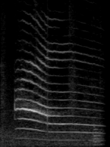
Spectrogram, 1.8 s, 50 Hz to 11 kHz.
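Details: Trapped domestic cat on a 12th-floor apartment ledge in China as rescuers try to coax it to safety: one long, loud, clear meow, steady then slowly falling in pitch, rich in harmonics, fading at the end.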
